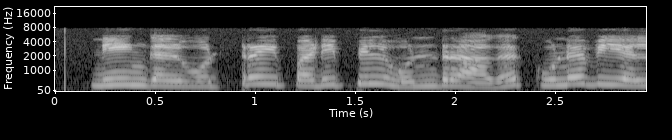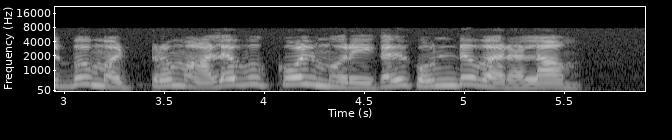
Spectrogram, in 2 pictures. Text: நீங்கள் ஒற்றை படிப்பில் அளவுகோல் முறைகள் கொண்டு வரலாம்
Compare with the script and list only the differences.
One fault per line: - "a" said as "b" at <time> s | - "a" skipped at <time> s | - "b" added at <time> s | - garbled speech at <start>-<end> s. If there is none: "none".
- "ஒன்றாக குணவியல்பு மற்றும்" added at 1.7 s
